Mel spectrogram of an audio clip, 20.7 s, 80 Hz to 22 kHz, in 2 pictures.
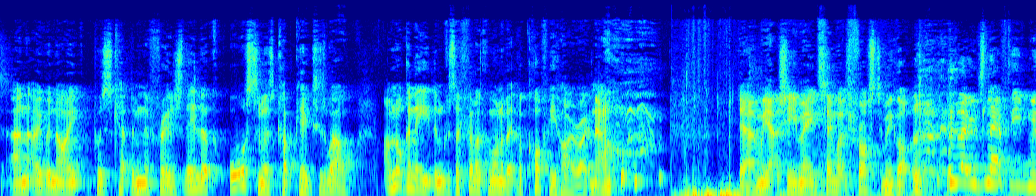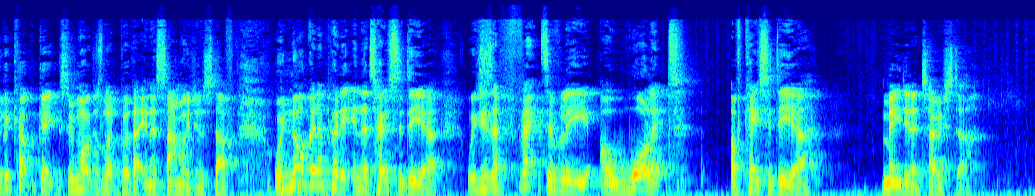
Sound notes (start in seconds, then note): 6.0 laughs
